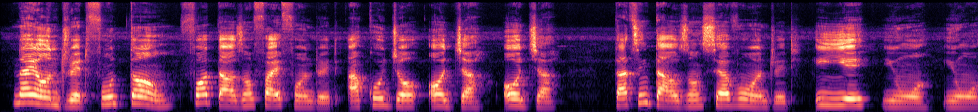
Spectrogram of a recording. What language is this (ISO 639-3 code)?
yor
